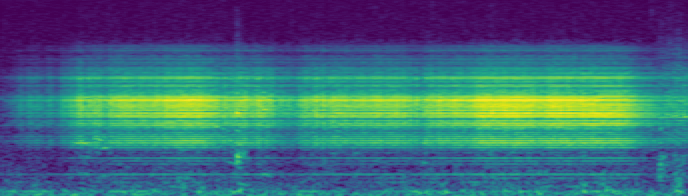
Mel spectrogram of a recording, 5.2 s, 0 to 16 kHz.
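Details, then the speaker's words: Addison 5A tube radio after replacing its last wax capacitors, tuned on the broadcast band: constant high-pitched buzz with a slight fast pulse and no station audio, which is interference in the shop rather than a fault in the radio. "so the buzzer hearing is not the radio it's interference in my shot"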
